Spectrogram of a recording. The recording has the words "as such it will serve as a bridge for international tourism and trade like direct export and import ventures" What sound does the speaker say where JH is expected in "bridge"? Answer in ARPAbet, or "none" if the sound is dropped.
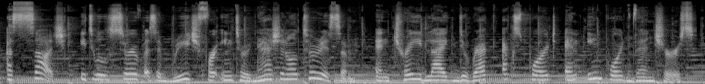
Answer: CH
